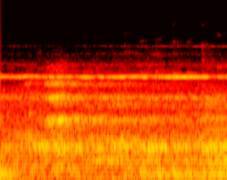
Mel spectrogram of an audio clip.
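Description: Quiet contemporary chamber music for tenor saxophone, electric guitar, cello and electronics: held, ringing tones over a steady high tone, with a low note dropping out just after the start and higher notes entering about half a second in.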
